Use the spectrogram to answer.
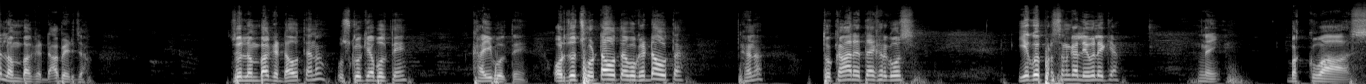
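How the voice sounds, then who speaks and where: A man's voice: sits high, expressive, normal speed, long pauses, a bit bright, dry recording, clean studio sound. A male teacher quizzing his students in a classroom, teasing and joking with them as he goes, with a Rajasthani Hindi accent.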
